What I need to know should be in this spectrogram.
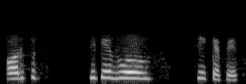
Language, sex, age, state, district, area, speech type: Hindi, female, 18-30, Madhya Pradesh, Hoshangabad, rural, conversation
